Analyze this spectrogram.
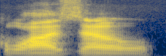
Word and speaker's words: oiseau: for bird is pronounced oiseau, and it's not spelled anything like you would expect oiseau to be spelled like.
